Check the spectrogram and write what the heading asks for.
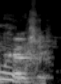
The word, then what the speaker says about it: Croce: say that name right there Croc it's Jim Croce that's Jim oh I know that's I know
